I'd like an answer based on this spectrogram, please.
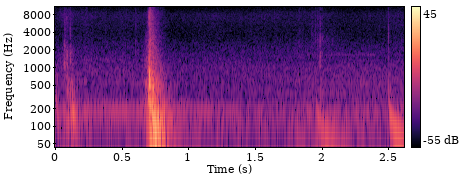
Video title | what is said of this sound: KIA EV3 - ÅRETS BIL 2025 - Den er ikke noget for mig! (1:2) | It sounds solid. This, it sounds like a car that will last for many years.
